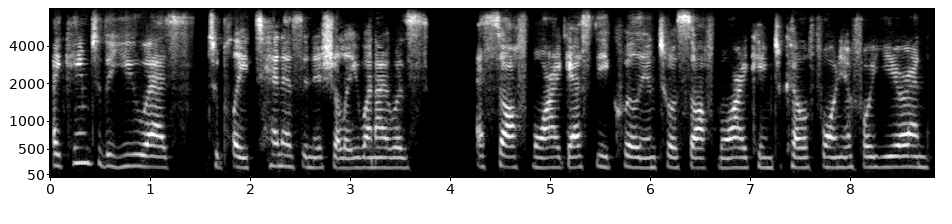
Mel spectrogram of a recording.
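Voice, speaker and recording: A woman's voice: lowish voice, flat delivery, brisk, a little mellow, no echo, highs cut off. Woman, reflective interview guest. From Denmark. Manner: reflective, many restarts and repeated words. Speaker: guest, brand co-founder. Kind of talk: conversational interview.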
